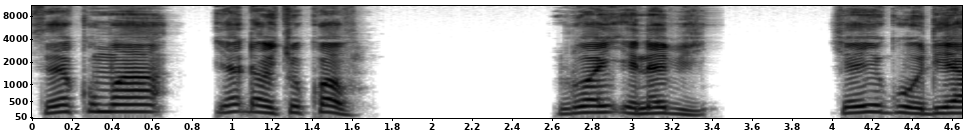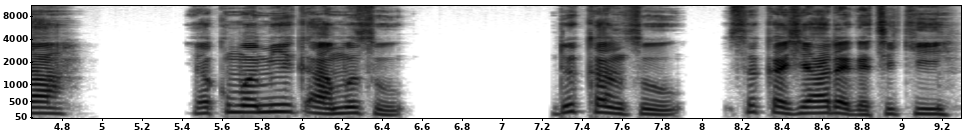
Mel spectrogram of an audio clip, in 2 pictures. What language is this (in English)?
Hausa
